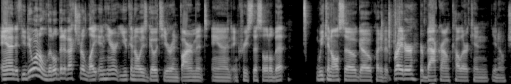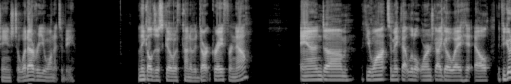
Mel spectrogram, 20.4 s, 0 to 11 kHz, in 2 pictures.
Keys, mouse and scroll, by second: 2.9-5.8 drag, 6.5-15.0 drag, 17.4 click, 19.0 l.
